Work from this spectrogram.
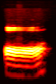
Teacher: there's one kind of o of a long backed rounded aw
